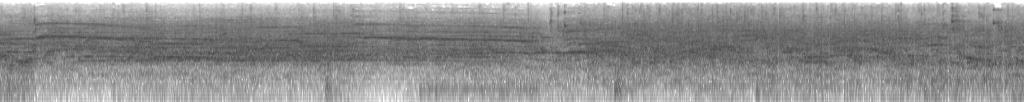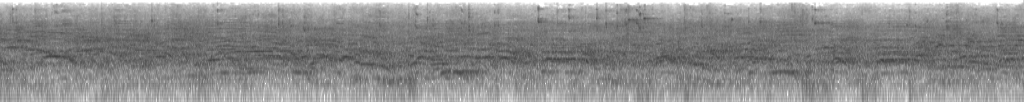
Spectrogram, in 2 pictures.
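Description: Basketball game in a gym: a ball bouncing on the hardwood court over steady crowd voices, with many short squeaks and shouts during play.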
